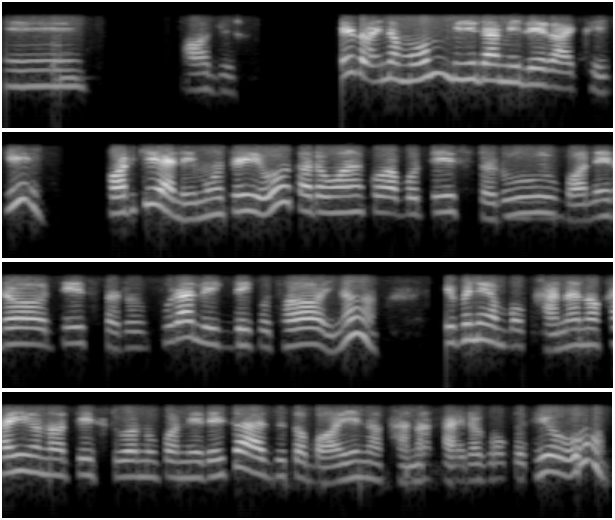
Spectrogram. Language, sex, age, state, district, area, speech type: Nepali, female, 45-60, West Bengal, Jalpaiguri, urban, conversation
